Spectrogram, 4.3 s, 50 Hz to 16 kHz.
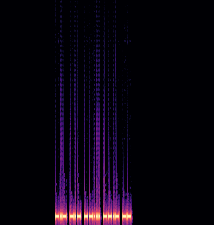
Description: Morse code, heard as a keyed tone, about 46 wpm, 700 Hz. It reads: KK7QM
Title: USA Call Signs - 5 Characters - Repeated 3x - 50wpm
